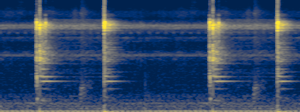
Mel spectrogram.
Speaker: Kok suaranya tek doang nggak muter dinamonya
